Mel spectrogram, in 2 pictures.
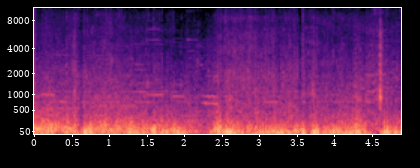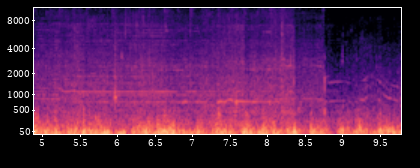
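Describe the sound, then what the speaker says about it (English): Strong wind of 18 to 22 knots gusts and buffets around a sailboat anchored in the San Blas Islands, a continuous roaring rush with microphone wind noise and no voices. "18 to 22 knots of wind"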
